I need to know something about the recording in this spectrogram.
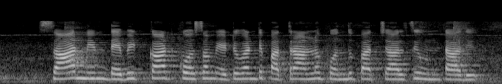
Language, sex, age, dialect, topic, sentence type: Telugu, female, 36-40, Telangana, banking, question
